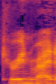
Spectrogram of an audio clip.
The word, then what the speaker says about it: Karine Ryder: Karine Ryder, I'm a functional medicine culinary nutritionist.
